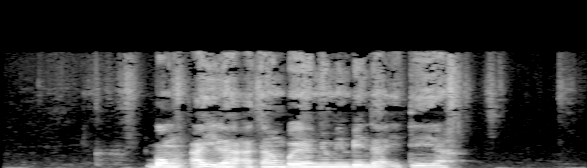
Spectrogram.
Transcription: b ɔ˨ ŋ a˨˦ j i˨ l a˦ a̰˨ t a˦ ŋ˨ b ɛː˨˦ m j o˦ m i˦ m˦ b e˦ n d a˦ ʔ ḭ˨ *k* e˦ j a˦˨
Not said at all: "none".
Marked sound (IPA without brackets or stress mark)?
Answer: t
